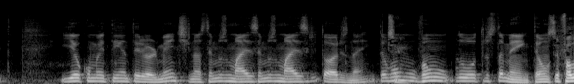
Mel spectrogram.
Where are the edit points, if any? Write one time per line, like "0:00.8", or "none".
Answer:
0:02.6
0:04.6

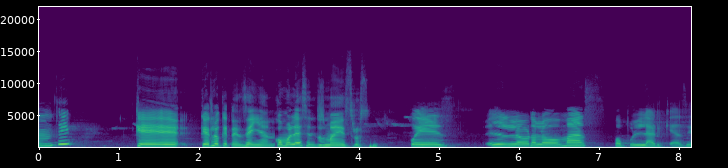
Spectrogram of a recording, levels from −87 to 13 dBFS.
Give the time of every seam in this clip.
0:00.9
0:02.9
0:04.4
0:06.1

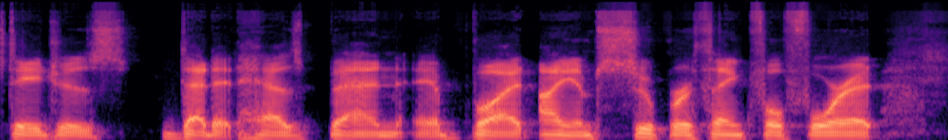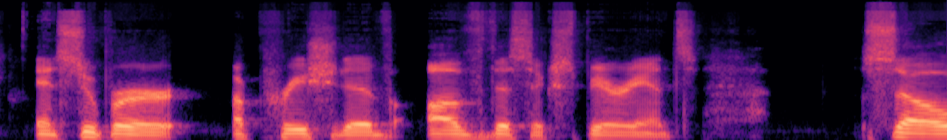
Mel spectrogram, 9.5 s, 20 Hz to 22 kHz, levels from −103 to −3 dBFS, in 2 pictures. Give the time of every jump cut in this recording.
none

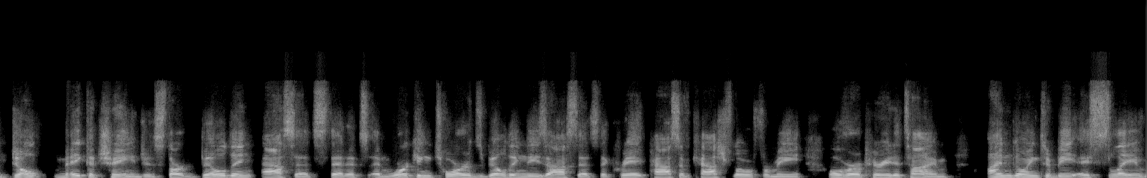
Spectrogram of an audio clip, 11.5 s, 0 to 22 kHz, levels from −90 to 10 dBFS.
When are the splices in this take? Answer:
none

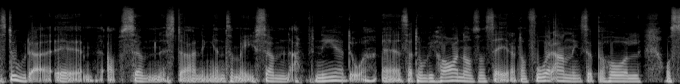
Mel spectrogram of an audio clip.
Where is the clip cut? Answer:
none

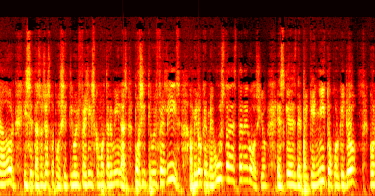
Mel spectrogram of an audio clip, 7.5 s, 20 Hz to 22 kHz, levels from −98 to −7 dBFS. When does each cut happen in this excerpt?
0:01.1

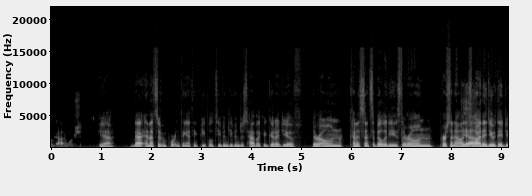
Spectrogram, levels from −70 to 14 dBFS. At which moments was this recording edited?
0:02.2
0:02.9
0:03.5
0:05.1
0:05.9
0:07.7

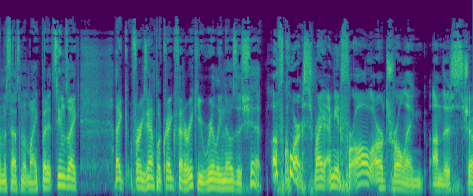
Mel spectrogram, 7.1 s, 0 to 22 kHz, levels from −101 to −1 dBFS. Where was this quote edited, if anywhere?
0:04.0

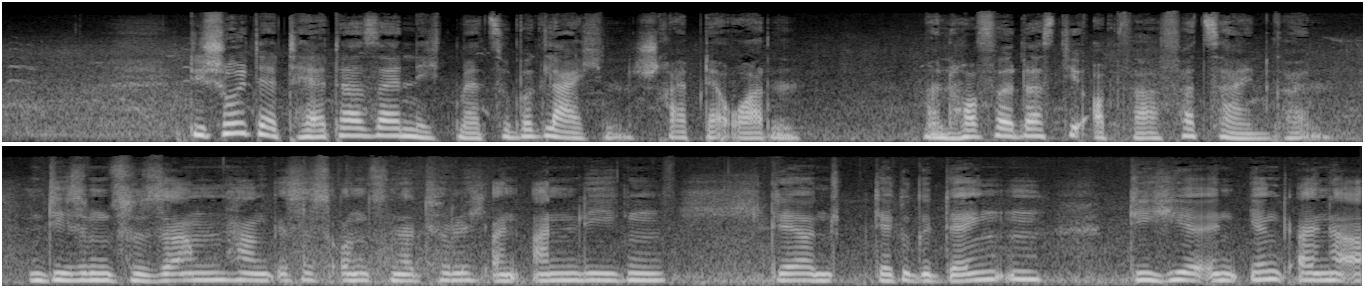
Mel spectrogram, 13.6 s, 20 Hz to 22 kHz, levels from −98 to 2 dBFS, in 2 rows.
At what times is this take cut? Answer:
0:11.3

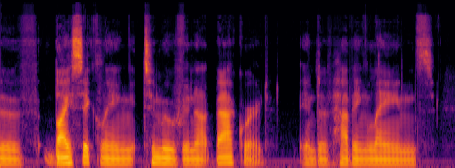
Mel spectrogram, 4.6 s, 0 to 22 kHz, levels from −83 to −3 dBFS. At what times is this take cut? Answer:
0:01.4
0:01.8
0:03.2

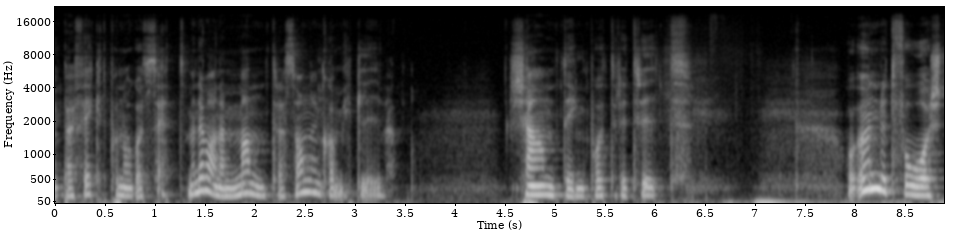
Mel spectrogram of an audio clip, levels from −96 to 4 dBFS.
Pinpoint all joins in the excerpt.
0:02.8

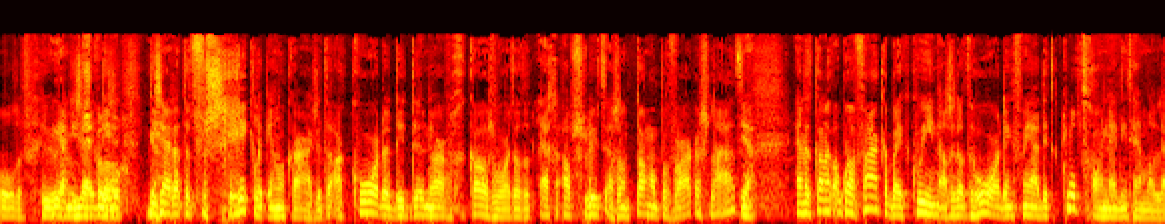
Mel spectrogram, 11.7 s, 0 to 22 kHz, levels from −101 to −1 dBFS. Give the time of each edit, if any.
none

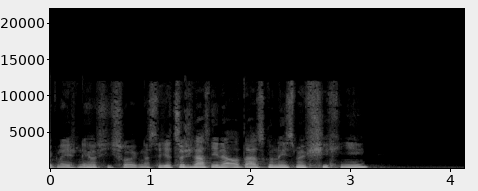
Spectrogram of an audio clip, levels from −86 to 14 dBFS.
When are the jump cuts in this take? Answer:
0:01.6

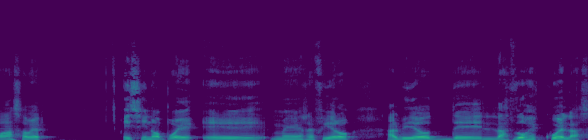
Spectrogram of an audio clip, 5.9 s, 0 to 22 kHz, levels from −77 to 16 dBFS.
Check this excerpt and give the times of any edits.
none

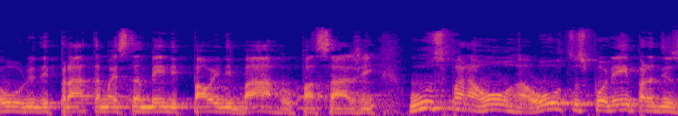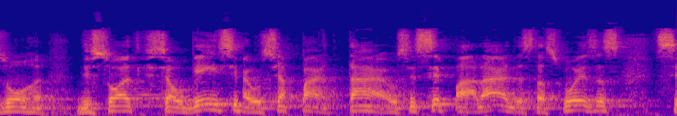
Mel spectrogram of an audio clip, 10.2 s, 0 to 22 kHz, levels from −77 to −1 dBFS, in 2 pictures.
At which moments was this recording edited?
0:02.2
0:06.9

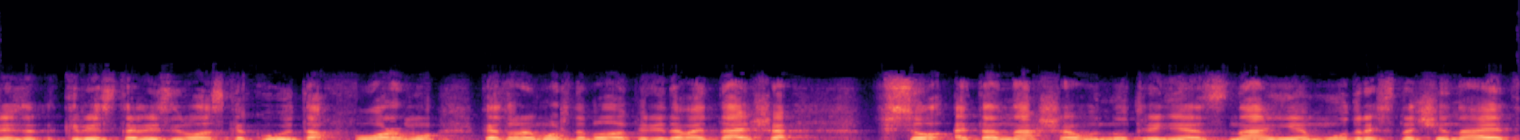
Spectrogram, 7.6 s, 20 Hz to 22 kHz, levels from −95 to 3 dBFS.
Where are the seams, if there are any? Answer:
none

